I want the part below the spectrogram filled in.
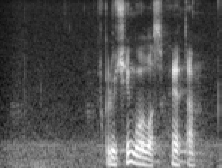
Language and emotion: Russian, neutral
